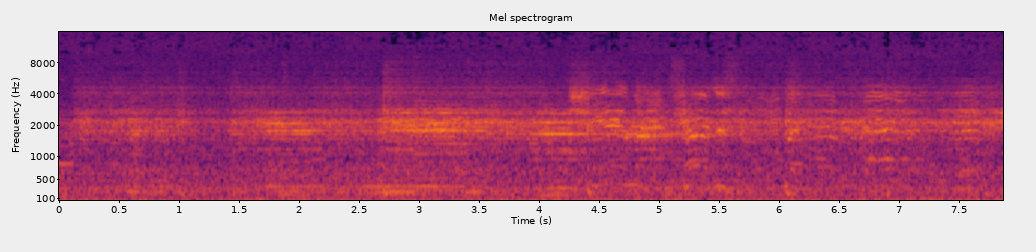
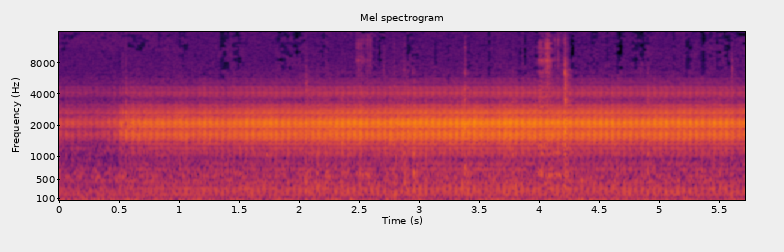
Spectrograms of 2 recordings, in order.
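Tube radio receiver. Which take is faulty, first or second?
second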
